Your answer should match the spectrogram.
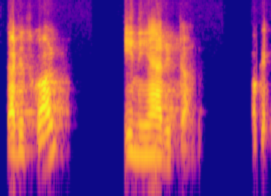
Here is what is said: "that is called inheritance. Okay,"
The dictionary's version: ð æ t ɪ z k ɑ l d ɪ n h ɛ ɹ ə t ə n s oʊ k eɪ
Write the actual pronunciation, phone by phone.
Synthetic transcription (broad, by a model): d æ t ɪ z k ɑ l d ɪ n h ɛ ɹ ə t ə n oʊ k eɪ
